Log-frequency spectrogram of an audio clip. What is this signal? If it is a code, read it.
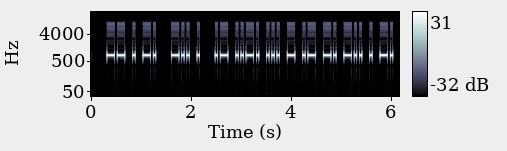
Morse code, heard as a keyed tone, about 23 wpm, 800 Hz. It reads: MEN DE AFSTANDEN
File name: HOLLANDAIS texte clair 1 vitesse 22 mots minute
